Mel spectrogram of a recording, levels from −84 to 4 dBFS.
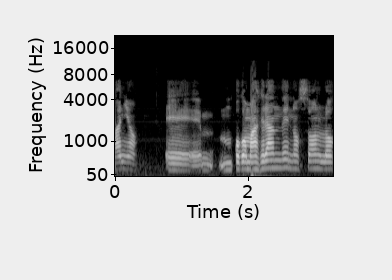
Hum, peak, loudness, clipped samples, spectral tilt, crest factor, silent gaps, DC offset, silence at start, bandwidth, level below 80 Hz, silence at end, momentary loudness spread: none; -2 dBFS; -20 LUFS; under 0.1%; -4 dB/octave; 18 dB; none; under 0.1%; 0 s; 10.5 kHz; -62 dBFS; 0 s; 17 LU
